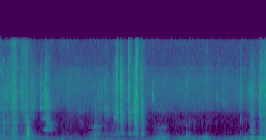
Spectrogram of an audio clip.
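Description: Faint crunching and scraping of dry perlite granules as plant cuttings are pressed in and pinned down, with a few light clicks and a soft knock about four seconds in.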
